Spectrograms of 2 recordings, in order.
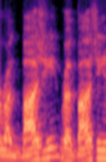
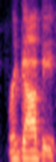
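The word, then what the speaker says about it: Reghabi: Do you think Petey's friend, I always forget her name, Dr. Rugbaji, is that what it was? Ragabi, thank you. Mixed up my syllables.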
